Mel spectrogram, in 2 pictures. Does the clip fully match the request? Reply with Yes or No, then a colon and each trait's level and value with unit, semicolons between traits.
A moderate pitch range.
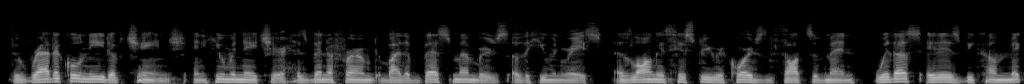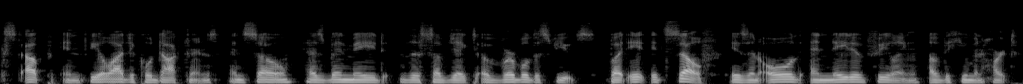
No: narrow, 1.8 semitones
